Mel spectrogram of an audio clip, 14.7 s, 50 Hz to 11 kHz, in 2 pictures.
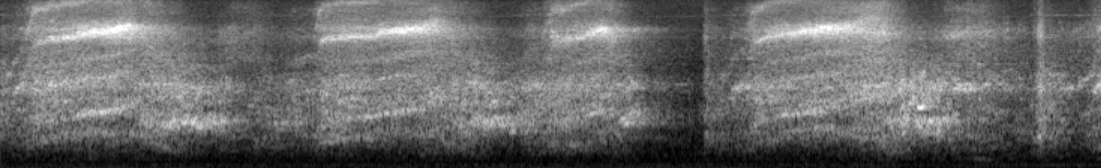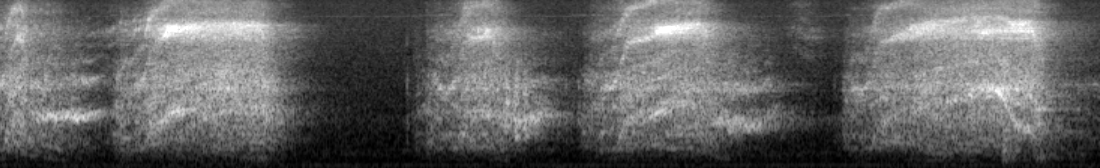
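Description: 1/10-scale electric RC buggy with an EZRun 10T 3650 brushless motor, driven hard in short bursts of throttle. The motor whines up in pitch about seven times, each run lasting a second or two, with brief pauses between.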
